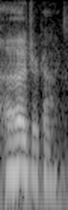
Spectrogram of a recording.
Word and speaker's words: HDraconics: Draconics. It's too long. Draconics. The H is silent.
